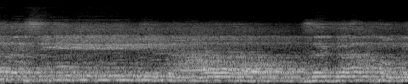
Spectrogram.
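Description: A man's voice chanting a devotional recitation into a microphone, in long held notes that rise and fall.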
